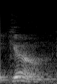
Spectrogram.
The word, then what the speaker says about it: Jung: Carl Jung, and that's spelled weird. It's with a J. J-U-N-G.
